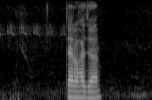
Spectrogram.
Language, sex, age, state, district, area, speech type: Santali, male, 18-30, West Bengal, Purba Bardhaman, rural, spontaneous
